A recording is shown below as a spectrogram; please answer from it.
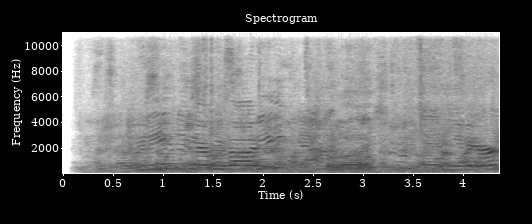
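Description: Indistinct chatter of several people talking at once in a room, with no single clear voice.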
